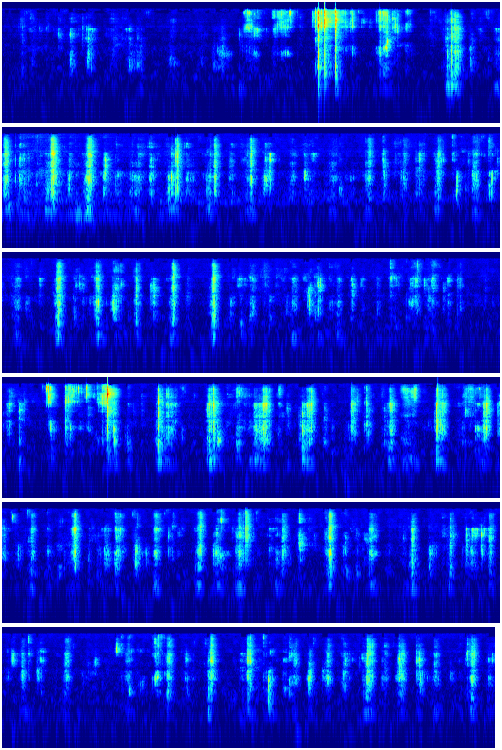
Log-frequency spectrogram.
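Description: Close-miked eating sounds: a crisp bite into a raw red radish about three seconds in, then crunchy chewing with many irregular mouth clicks and crunches.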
